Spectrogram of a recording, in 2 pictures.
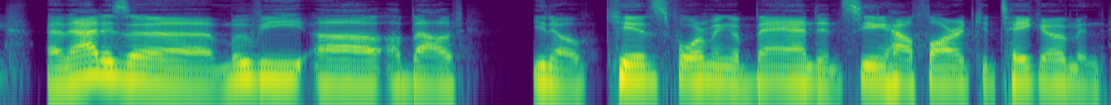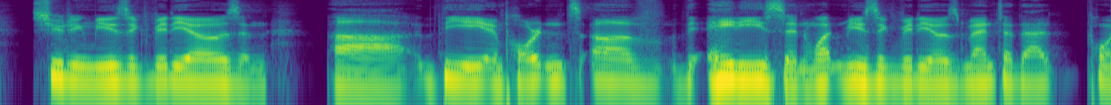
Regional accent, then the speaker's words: New Jersey, United States; Like, I grew up in North Jersey, so like I'm like kind of periphery around that and everything.

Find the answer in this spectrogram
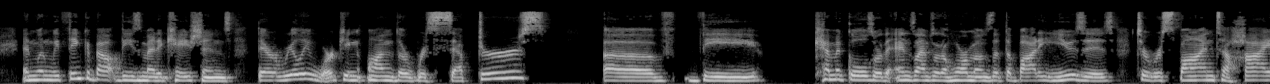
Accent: Kentucky, United States; And I don't think either pronunciation is right or wrong. I'm from Kentucky, so I say

